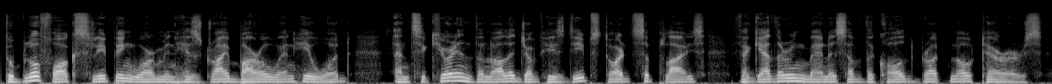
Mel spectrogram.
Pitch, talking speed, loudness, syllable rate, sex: 120 Hz, 175 wpm, -19 LUFS, 4.7 syllables/s, male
